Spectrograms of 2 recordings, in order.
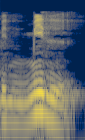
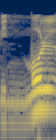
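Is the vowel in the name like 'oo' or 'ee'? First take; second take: ee; oo. First: The name is said with an ee vowel. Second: The name is said with an oo vowel. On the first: Another reading of the name. "ada yang mengatakan bin Mil" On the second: One reading of the name. "Ada yang mengatakan bin Mul"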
